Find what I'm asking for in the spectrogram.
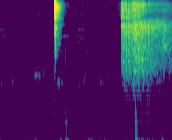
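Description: A bomb explodes in a Melon Playground clone video game: a sharp, bright blast, then after a short gap a loud, sustained burst of roaring noise that continues to the end.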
